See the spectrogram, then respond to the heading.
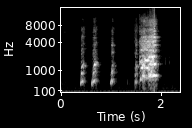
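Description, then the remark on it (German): A voice imitates a honking, bird-like dinosaur call: three short nasal honks in a quick rhythm, then one longer, louder, raspy squawk. Clear, with no talking. “Da man aber sagt, Vögel stammen von Dinosauriern ab, vielleicht haben Dinosaurier auch so gemacht.”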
